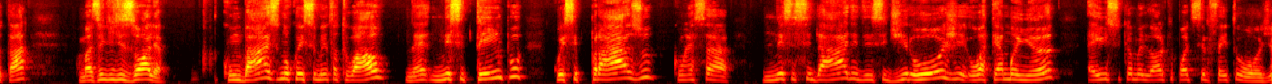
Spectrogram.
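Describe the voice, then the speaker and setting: Lecturing on legal theory, this middle-aged law professor has a mellow, warm voice that sits high for a man. He's conversational and easygoing, repeatedly turning to his students with short tag questions.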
